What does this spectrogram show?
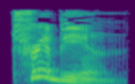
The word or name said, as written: tribune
